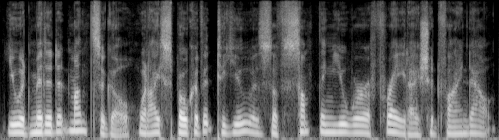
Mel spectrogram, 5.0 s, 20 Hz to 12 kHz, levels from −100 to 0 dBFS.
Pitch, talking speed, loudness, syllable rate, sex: 135 Hz, 265 wpm, -18 LUFS, 6.2 syllables/s, male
